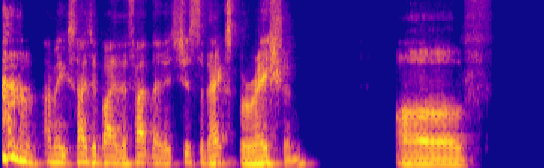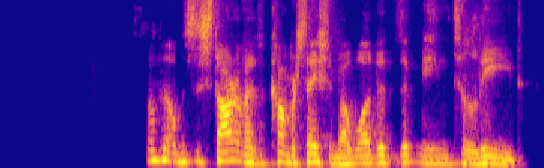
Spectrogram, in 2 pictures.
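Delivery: choked-up voice, drawn-out "of". A speaker reflecting aloud, choked up. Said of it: "And choked up, obviously".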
